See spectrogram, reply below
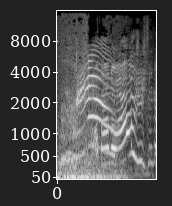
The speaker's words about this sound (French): Qu'est-ce qu'il y a, le chat? Qu'est-ce que tu fais dans mes toilettes là?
